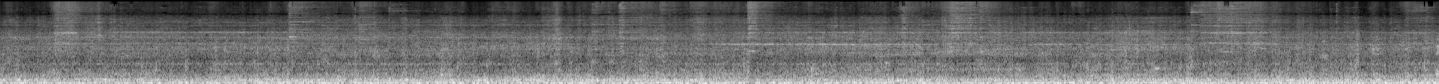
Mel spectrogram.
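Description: Freight trains rolling past on the rails through Hamilton, loud and close, with a steady heavy rumble, rhythmic wheel clatter over rail joints and intermittent squeals, continuous throughout with no voices.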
